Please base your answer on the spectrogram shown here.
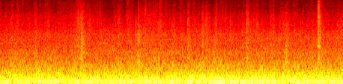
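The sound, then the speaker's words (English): Four-wheel drive tires rolling over the dirt and rocks of an unpaved country road in Maine, a steady low rumble with scattered faint crackles and no pauses throughout. “This is not a paved road. You can hear the dirt and the rocks coming up in the tires of the four-wheel drive.”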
